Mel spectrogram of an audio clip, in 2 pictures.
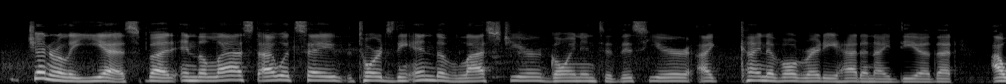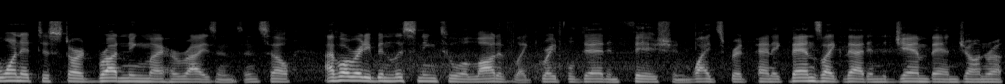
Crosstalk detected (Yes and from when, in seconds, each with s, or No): No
